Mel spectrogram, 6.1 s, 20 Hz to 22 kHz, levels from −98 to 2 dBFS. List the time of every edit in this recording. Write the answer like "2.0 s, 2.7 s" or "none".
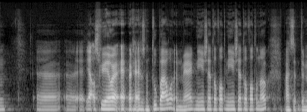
2.0 s, 2.6 s, 3.5 s, 4.5 s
